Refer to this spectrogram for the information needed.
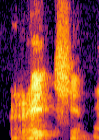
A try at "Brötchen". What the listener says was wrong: Too long. Brötchen. Now look at the little O with the little dots on top. It's actually an Ö. You have to kiss for it.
